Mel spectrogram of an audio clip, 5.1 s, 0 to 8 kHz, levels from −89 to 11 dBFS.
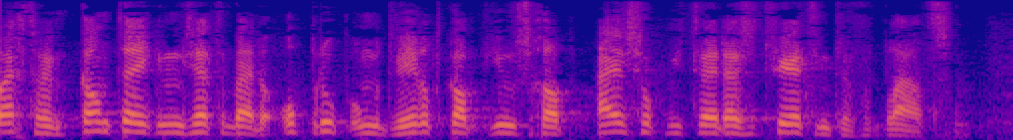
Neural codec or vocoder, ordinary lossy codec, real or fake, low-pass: none; none; real; none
